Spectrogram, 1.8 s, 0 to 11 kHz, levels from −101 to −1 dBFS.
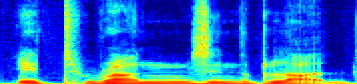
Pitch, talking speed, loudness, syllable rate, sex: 145 Hz, 170 wpm, -17 LUFS, 3.1 syllables/s, female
